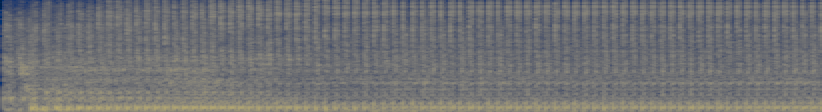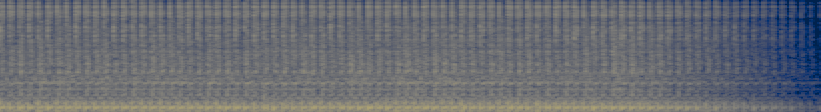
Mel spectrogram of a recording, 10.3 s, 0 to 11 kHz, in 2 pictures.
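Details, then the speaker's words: Idling Yamaha MT15 single-cylinder engine with a loud metallic clatter over the thump, from a slack timing (cam) chain caused by a faulty cam chain tensioner. "अगर आपका bike से इस type का engine नॉज आ रहा है then यह video आपके लिए है"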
